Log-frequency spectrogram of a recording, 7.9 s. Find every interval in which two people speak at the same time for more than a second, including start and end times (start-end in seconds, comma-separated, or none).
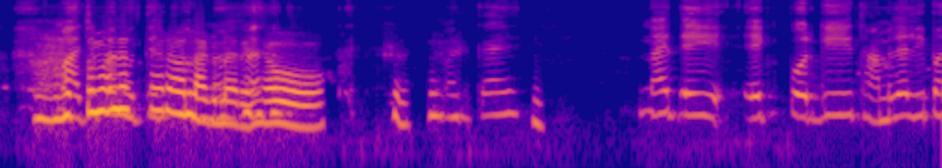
0.5-1.9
